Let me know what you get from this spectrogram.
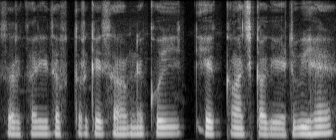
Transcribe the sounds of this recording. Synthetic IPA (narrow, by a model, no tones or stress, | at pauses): sɐɾkaːɾid̪ɐft̪əɾkesa̰ːmnekoːieːkːãːt͡ʃkaɡeːʈbʱiɦɛː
